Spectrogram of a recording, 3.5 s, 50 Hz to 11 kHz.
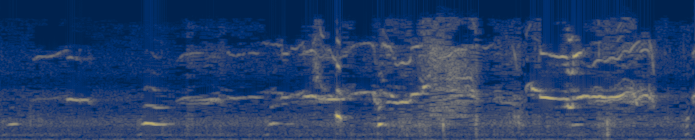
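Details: Juvenile bald eagles at the NCTC nest on June 29, 2021, scuffling and sharing during eel and fish deliveries: scattered thin whistled chirps and squeals over rustling, flapping noise.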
